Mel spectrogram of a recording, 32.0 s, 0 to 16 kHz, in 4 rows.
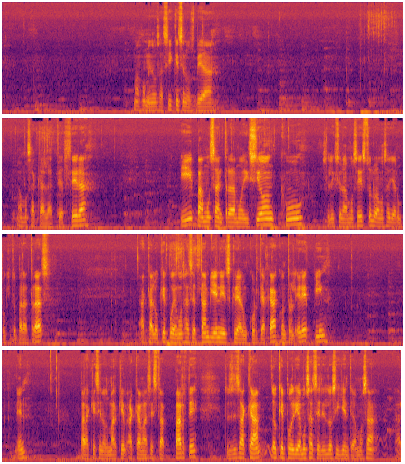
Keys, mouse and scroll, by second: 0.2-1.1 scroll down 2, 0.6-2.8 middle drag, 3.5 click, 6.9-7.4 middle drag, 8.3 KP_3, 8.9 scroll up 1, 9.7-10.0 scroll down 1, 11.3-11.8 scroll down 1, 12.3 Tab, 13.4 q, 13.8 drag, 14.4-14.9 drag, 15.6-16.9 drag, 17.6-18.2 middle drag, 18.6-19.3 middle drag, 20.1 q, 21.5 ctrl+r, 23.4 middle click, 24.5-25.7 middle drag, 26.4-32.0 middle drag.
